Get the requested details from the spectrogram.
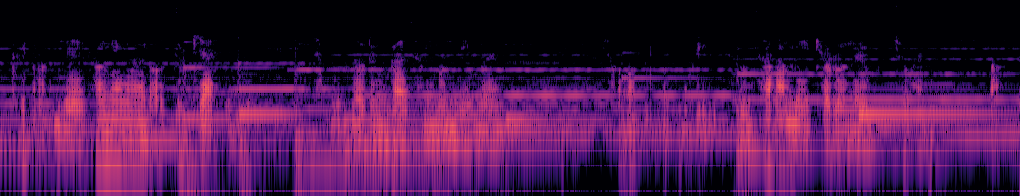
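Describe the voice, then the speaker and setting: Over music in the background, a man with a very deep, low pitch speaks at a fairly slow pace with lively intonation. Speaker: aspiring voice actor student. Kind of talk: audiobook reading for sleep.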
